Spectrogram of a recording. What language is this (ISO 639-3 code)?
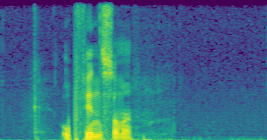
nor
